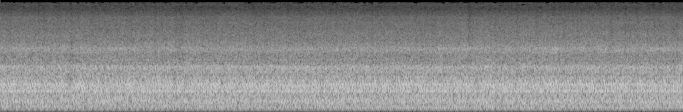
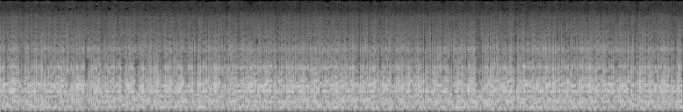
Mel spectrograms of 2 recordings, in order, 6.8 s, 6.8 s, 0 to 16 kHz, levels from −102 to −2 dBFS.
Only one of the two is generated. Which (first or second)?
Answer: second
